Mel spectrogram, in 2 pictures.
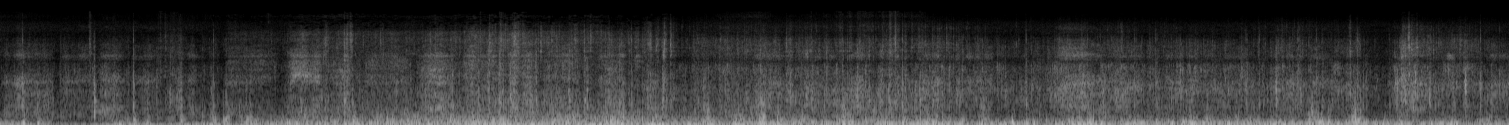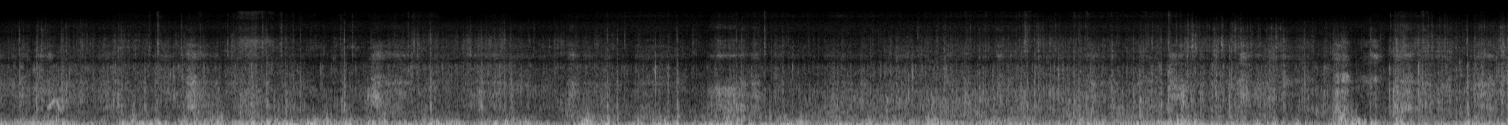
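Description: Mountain bike ridden fast down a dirt forest trail: steady wind buffeting on the camera microphone and tyre rumble, with frequent knocks and rattles as the bike goes over roots and bumps.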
